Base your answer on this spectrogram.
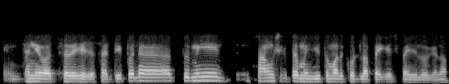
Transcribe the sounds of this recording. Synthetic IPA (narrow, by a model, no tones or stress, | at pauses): d̪ʱənjəʋad̪səɦjat͡ɕasaʈiːpəɳt̪um̤iːsãŋɡuːɕək̚t̪am̤əɳd͡ʑet̪um̤alakuʈʰlapɛked͡ʑpaɦid͡ʑelʋəɡela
